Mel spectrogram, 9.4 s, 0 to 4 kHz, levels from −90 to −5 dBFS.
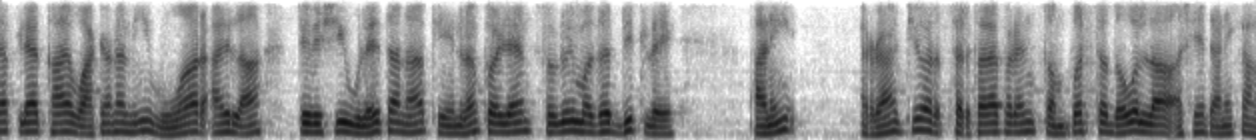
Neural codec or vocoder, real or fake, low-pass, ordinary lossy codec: codec, 24 kHz, 0.9 kbps, WavTokenizer, medium speech release version 1; fake; 3.6 kHz; Opus, 24 kbps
